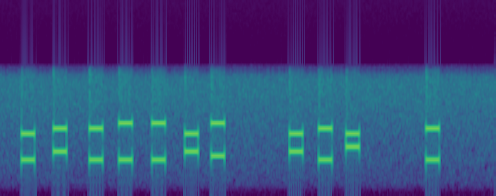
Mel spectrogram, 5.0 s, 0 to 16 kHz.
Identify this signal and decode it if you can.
DTMF, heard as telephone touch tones, dialled by hand, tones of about 140 ms. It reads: 1823376 72* 2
